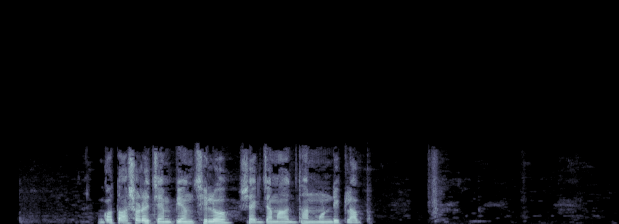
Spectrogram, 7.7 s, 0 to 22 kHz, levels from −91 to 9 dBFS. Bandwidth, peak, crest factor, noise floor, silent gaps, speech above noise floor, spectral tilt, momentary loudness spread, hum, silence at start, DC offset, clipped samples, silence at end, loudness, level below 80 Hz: 8 kHz; 0 dBFS; 20 dB; -72 dBFS; none; 56 dB; -4.5 dB/octave; 6 LU; none; 1.25 s; under 0.1%; under 0.1%; 2.25 s; -17 LUFS; -60 dBFS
